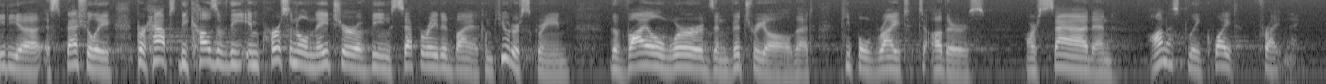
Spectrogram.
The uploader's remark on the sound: Recorded live on July 21, 2019 at Trinity Presbyterian Church in Bixby, Okla.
